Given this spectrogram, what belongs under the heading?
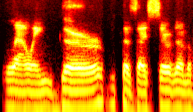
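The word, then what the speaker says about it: Lauinger: And yes, it is pronounced Lowinger because I served on the Board of Governors with Tony Lowinger, even though everybody calls it Lounger.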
